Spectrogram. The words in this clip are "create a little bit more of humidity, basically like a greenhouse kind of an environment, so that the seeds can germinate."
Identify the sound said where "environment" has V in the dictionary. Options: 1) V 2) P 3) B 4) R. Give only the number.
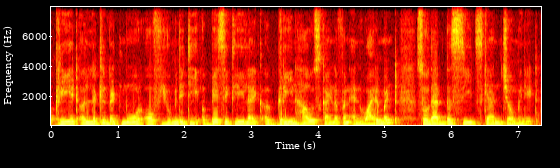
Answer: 1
